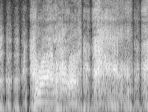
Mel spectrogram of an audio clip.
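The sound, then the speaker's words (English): A person imitates an aggressive dog named Bandit, growling and snarling in two loud bursts with a brief pause between them. “Yeah, he bites, so watch out.”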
